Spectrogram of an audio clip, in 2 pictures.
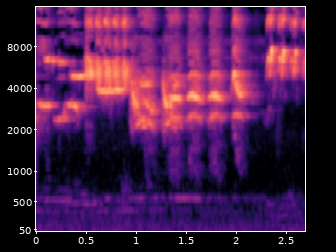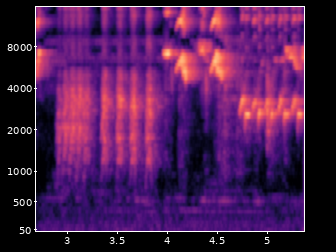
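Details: Tledekan gunung forktail pouring out a dense, continuous song of buzzy chatter, rapid trills and high whistled slurs, with a rasping burst mid-phrase.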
